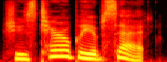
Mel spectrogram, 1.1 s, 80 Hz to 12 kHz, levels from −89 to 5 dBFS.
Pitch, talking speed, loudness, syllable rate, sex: 235 Hz, 215 wpm, -15 LUFS, 7.6 syllables/s, female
